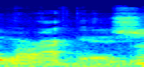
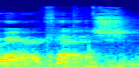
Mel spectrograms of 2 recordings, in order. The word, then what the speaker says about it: Marrakesh: He said, no, it's pronounced actually Marrakesh, not Marrakesh.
